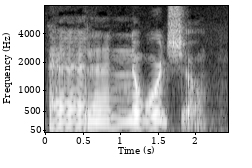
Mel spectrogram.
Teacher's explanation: Now here the N in an connects to awards.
